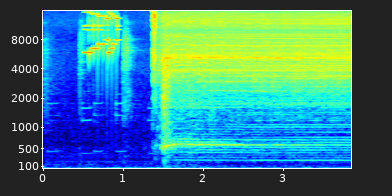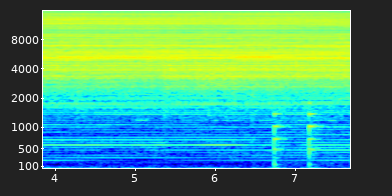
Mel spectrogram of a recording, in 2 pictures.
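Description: A short chirping beep, then a steady, loud motorized whir runs continuously as metal storm shields are closed early, with two sharp mechanical clunks near the end and no voices.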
